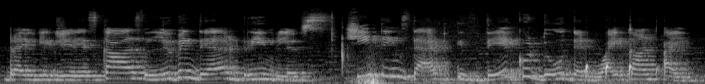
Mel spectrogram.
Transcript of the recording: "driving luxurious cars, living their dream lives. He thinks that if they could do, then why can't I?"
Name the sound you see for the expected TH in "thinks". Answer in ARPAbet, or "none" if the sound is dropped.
T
